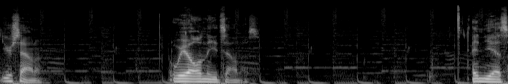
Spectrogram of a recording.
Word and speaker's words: sauna: sauna we all need saunas and yes i'm actually saying sauna rather than sauna which is the standard north american pronunciation um but yeah uh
